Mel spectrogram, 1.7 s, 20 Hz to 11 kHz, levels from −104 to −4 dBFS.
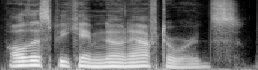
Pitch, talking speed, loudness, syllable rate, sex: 140 Hz, 175 wpm, -16 LUFS, 5.7 syllables/s, male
